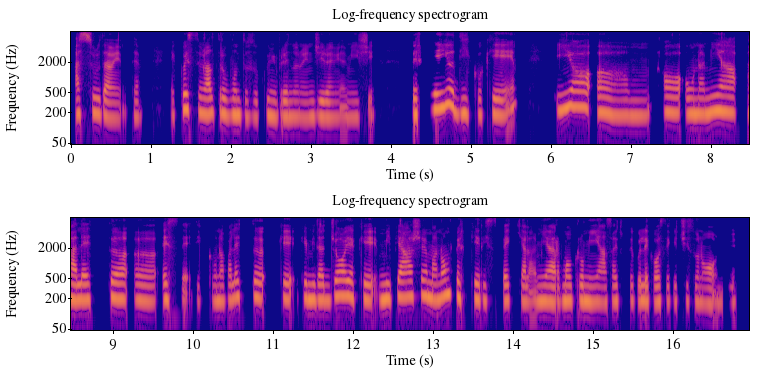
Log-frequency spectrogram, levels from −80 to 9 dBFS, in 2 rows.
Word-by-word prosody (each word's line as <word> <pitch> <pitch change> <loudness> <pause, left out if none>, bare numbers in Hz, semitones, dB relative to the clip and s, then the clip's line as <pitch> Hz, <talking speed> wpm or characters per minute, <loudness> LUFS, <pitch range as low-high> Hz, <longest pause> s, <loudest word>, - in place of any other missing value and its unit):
Assolutamente. 180 -3 -1 0.3
E 175 - -13
questo 235 0 +1
è - - +2
un 190 - +4
altro 195 0 +1
punto 185 -1 0
su 170 -1 -9
cui 185 - -5
mi 175 - 0
prendono 170 0 -3
in 165 +1 -5
giro 170 -1 -1
i 165 - -5
miei 165 - -9
amici, 165 +1 -9 0.4
perché 190 +5 -2
io 270 +4 +7
dico 195 -3 -2
che, 185 +8 -1 0.5
io 255 +2 +3
ho, 190 -3 0
mhmm, 180 0 -4 0.2
ho 205 -2 +1
una 195 0 +1
mia 210 0 +4
palette, 195 +1 +2
ehm, 185 -2 -2
aesthetic, 195 -1 -5
una 185 -1 -1
palette 210 +2 -1
che 200 -1 -2
che 205 - -3
mi 195 0 +4
dà 190 -1 +1
gioia, 230 +3 +3
che 195 -2 -1
mi 200 +1 +3
piace, 220 +2 +2
ma 200 -3 +3
non 225 +5 +5
perché 215 -3 -1
rispecchia 185 -1 -4
la - - -5
mia 180 0 +2
armocromia, 180 -1 +1
sai 180 +1 -4
tutte 185 0 -13
quelle 185 0 +1
cose 175 0 -3
che 175 0 -11
ci 185 - -11
sono 175 -2 -7
oggi. 170 +1 -10
190 Hz, 190 wpm, -26 LUFS, 180-205 Hz, 0.5 s, io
